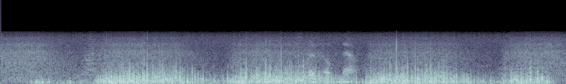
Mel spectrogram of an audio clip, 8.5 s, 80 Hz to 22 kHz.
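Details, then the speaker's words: Dell XPS 15 L502X laptop under light use (web browsing, typing), not running hot: fan noise keeps swelling and fading every second or two, never settling; fan speed surging. Owner suspects Dell GPU drivers or power/GPU mode settings. "know if you can hear that or not but it was revving up and down and that's all it freaking does is rev up and down up and down it's just ridiculous"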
